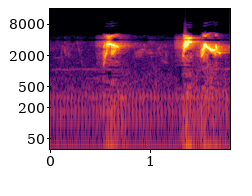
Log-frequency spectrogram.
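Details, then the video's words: Decoy red-whiskered bulbul for trapping: two quick warbled chirps, the second a double note, bright and slurred, separated by half a second of silence. "Tiếng chim chào mào mồi"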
